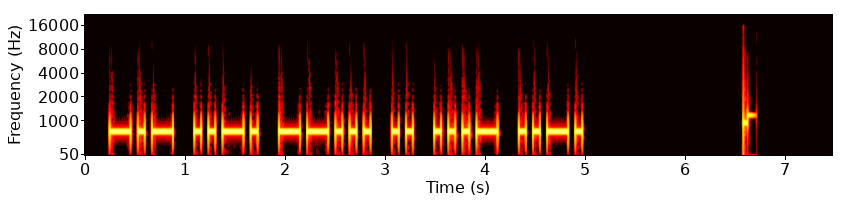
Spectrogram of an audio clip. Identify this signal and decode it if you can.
Morse code, heard as a keyed tone, about 17 wpm, 700 Hz. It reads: KF7IVF
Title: USA Callsign DE Callsign 17wpm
